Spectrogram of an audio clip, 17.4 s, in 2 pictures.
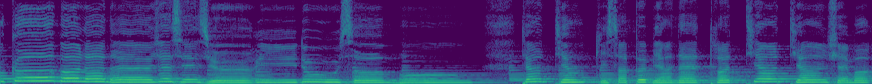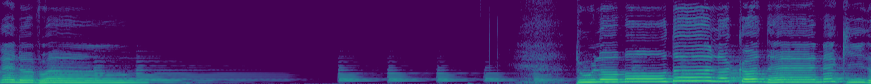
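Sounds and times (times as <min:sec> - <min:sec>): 
soprano singing: 0:00.0 - 0:10.7, 0:14.4 - 0:17.4.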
